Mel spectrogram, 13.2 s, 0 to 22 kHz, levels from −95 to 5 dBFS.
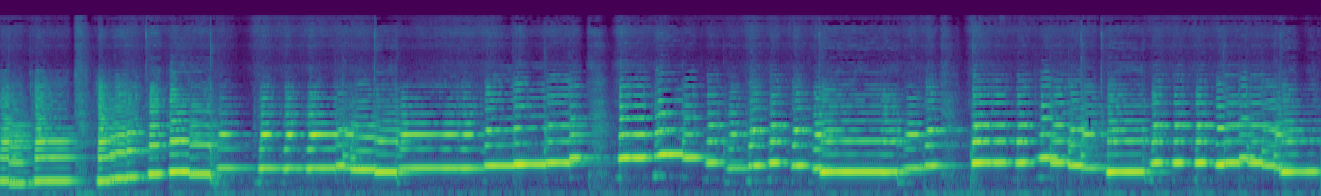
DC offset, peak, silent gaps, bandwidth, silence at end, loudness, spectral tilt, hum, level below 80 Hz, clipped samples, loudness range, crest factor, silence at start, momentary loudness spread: under 0.1%; -2 dBFS; none; 13.5 kHz; 0 s; -15 LUFS; -5.5 dB/octave; none; -58 dBFS; under 0.1%; 1 LU; 14 dB; 0 s; 5 LU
